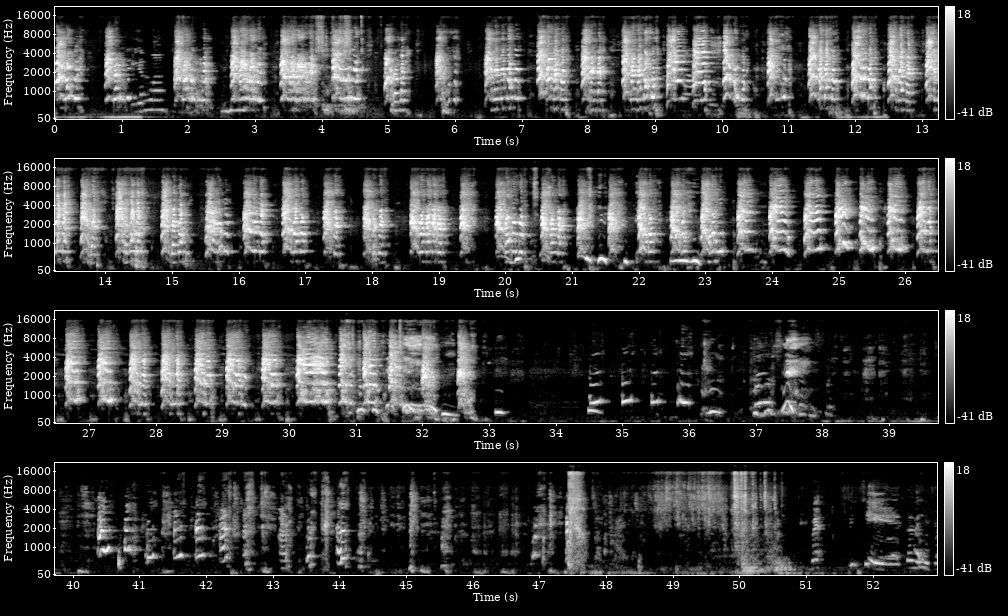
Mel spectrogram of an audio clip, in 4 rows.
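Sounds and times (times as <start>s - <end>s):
dog barking high-pitched: 0.0s - 1.1s, 1.8s - 32.8s.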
